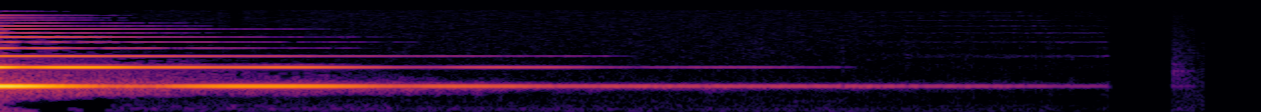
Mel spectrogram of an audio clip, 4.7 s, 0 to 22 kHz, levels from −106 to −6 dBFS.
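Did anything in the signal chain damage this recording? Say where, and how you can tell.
Yes. Across the whole music clip the top end stops dead around 15.2 kHz, and the texture carries two layers of different coding artefacts heard together. That mix points to the codec stage, most likely transcoding between lossy codecs, an older WMA-style encode at about 96 kbit/s re-encoded to AAC-LC at 48 kbit/s. The second encoder wasted bits on the first one's artefacts and added its own, while the lowest cut-off survived.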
